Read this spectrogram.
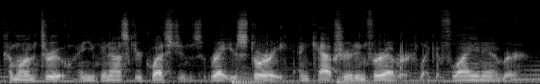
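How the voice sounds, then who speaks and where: A man with a low, fairly quick voice plays a kind, wry old German shopkeeper in an audiobook story, giving him a thin accented voice, avuncular rhetorical questions, and chuckles. The mood is wry and encouraging, and the rough recording sits over music.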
